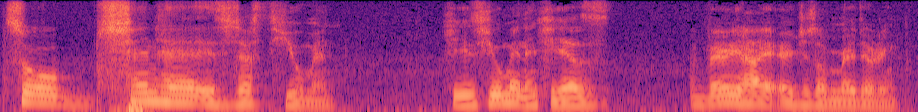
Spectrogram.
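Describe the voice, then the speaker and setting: Slangy male game streamer, mid-pitched. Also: lively intonation, unhurried, a little mellow. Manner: slangy, reacting aloud. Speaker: live streamer. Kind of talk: casual game-stream commentary. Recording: faint background noise.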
